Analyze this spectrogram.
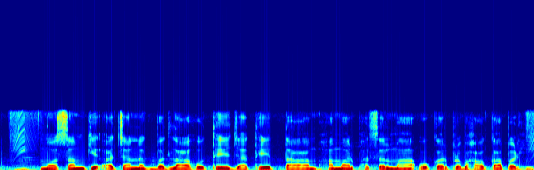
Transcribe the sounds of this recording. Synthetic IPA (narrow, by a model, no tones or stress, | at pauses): mɔːsəmkeʔə̰t͡ʃaːnəkbəd̪laɦot̪ed͡ʒaːt̪ʰet̪amhəməɾpʰəsəlmãʔo̰kəɾpɾəbʱawkapəɽ̤i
